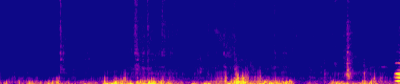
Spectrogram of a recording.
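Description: Footsteps and knocks on a sailboat's deck, coming irregularly with short pauses.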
